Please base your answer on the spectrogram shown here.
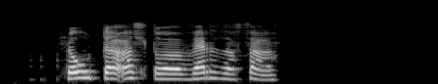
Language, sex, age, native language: Icelandic, male, 8, Icelandic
